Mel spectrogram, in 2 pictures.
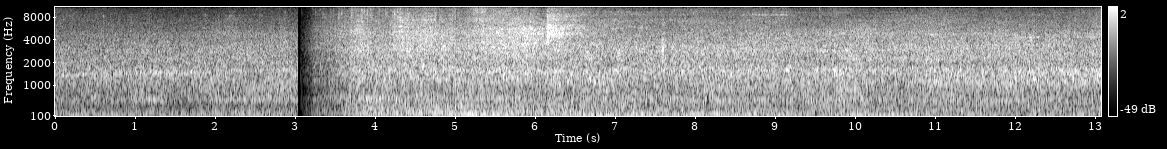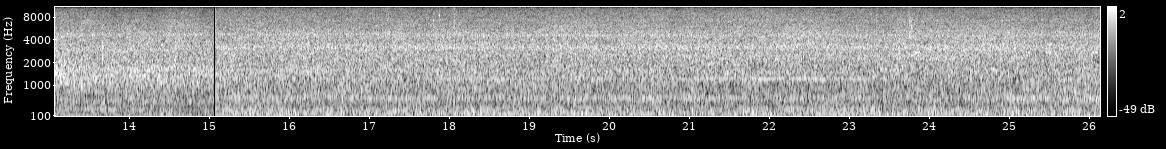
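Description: Steady freeway traffic noise as cars pass at speed in the open lanes, cutting out briefly about three seconds in.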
